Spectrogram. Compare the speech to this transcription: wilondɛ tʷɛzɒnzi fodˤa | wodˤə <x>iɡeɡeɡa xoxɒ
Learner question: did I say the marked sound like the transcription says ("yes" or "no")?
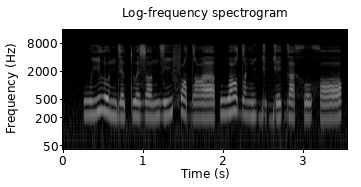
no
